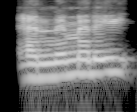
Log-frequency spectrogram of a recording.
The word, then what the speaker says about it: anonymity: There's no um an anonymity anonymity.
